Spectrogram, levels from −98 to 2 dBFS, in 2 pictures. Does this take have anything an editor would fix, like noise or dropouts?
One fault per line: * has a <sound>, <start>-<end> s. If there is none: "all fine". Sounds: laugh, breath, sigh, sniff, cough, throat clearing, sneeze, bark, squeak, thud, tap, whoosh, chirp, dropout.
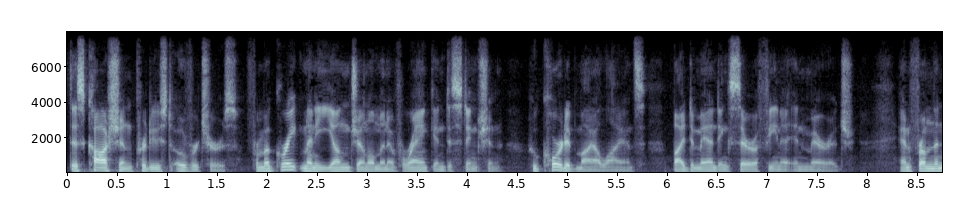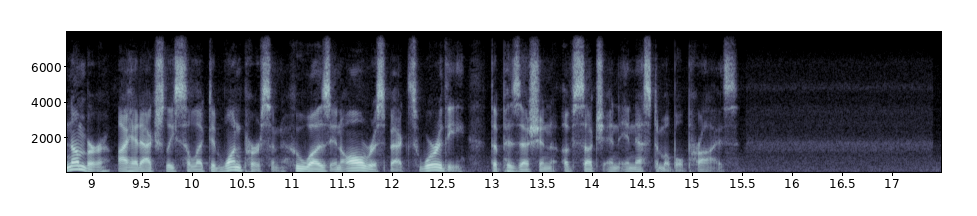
all fine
